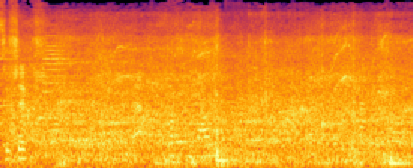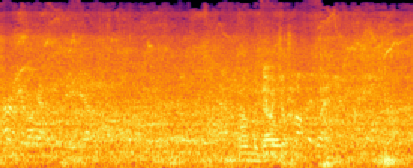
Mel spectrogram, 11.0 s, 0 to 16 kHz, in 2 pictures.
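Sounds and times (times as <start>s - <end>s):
rc car motors and tyres: 0.4s - 11.0s.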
